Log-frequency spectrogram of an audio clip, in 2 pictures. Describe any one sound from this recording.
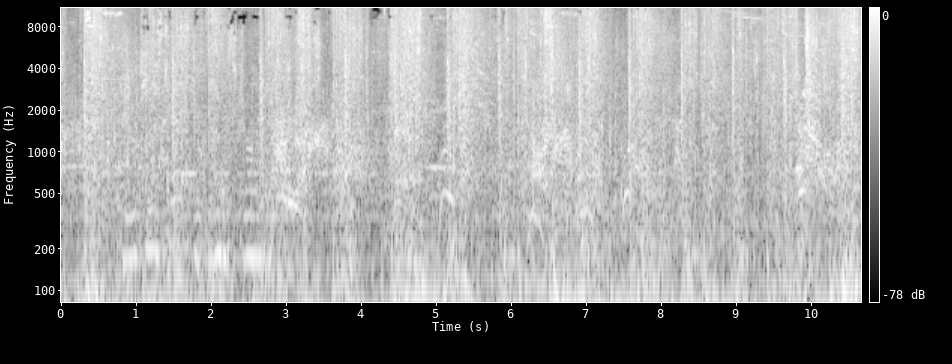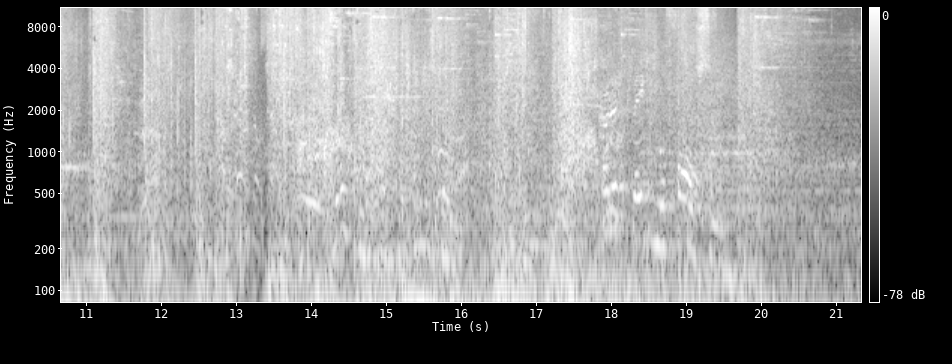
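Game spell effects crackle and burst rapidly during a fight.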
